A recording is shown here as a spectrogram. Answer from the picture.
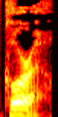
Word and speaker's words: kor: For example, some words, such as kor meaning to hold, are now pronounced with a paragoge, as in koro.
